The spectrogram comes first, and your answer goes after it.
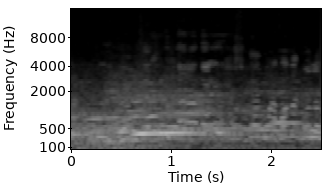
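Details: Sahiwal bull calf at a crowded cattle market, lowing once with a drawn-out, level moo lasting about half a second, while people talk in the background.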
